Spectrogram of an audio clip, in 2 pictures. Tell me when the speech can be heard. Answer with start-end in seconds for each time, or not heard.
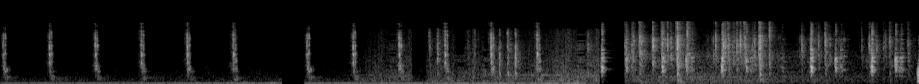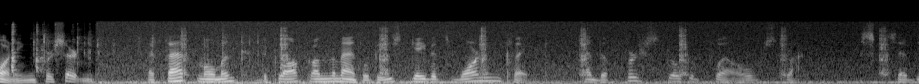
9.2-18.3.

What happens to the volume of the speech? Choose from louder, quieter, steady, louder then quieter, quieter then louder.
quieter.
